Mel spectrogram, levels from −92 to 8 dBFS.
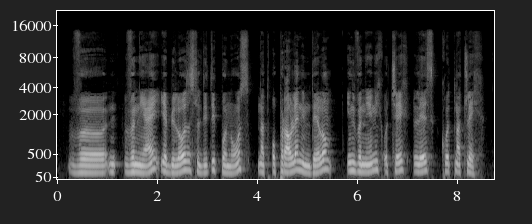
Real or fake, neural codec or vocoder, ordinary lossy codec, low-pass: real; none; AAC, 48 kbps; 14.4 kHz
